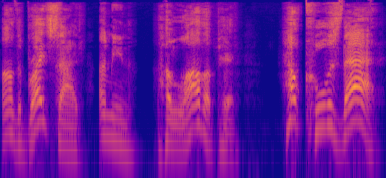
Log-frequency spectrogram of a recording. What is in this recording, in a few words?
English Voice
